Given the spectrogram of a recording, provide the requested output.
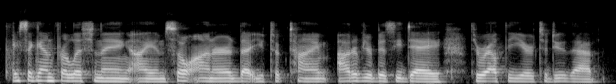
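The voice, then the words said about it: Teary, emotional voice. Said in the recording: “I'm getting a little teary here”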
